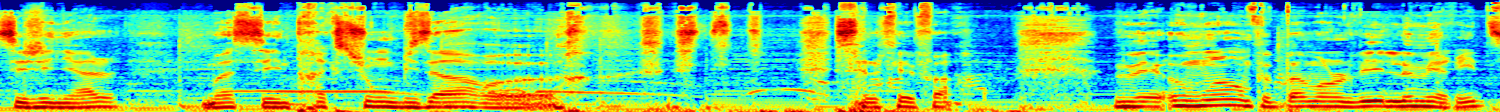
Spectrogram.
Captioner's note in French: rire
